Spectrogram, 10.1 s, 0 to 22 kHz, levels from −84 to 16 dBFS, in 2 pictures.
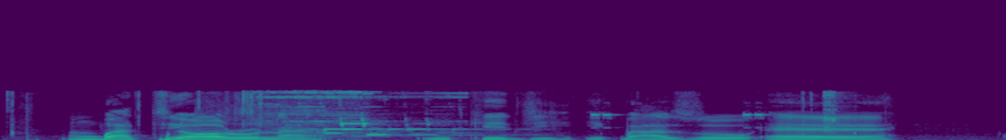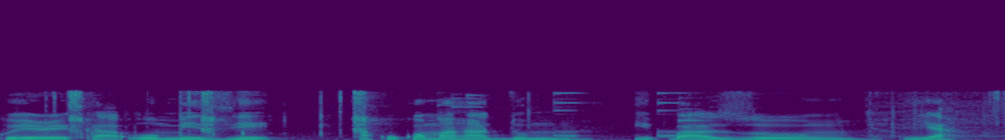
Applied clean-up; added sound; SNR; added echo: none; Camera; 12 dB; none.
